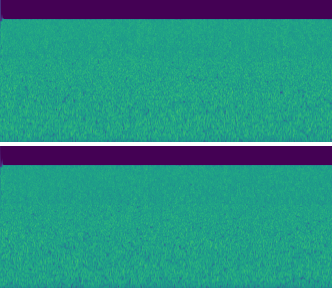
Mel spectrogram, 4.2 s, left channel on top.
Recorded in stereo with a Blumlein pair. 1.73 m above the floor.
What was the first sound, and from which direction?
Only background noise.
